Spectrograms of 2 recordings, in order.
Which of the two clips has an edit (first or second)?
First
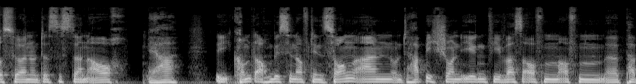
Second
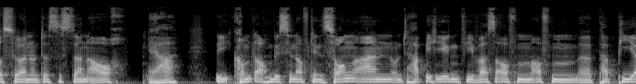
second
